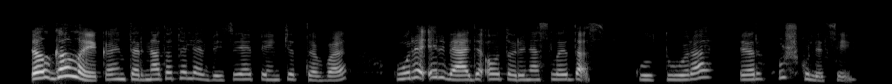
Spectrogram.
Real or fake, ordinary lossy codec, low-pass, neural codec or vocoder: fake; AAC, 48 kbps; 7.2 kHz; codec, 16 kHz, 16 kbps, FreqCodec, larger model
